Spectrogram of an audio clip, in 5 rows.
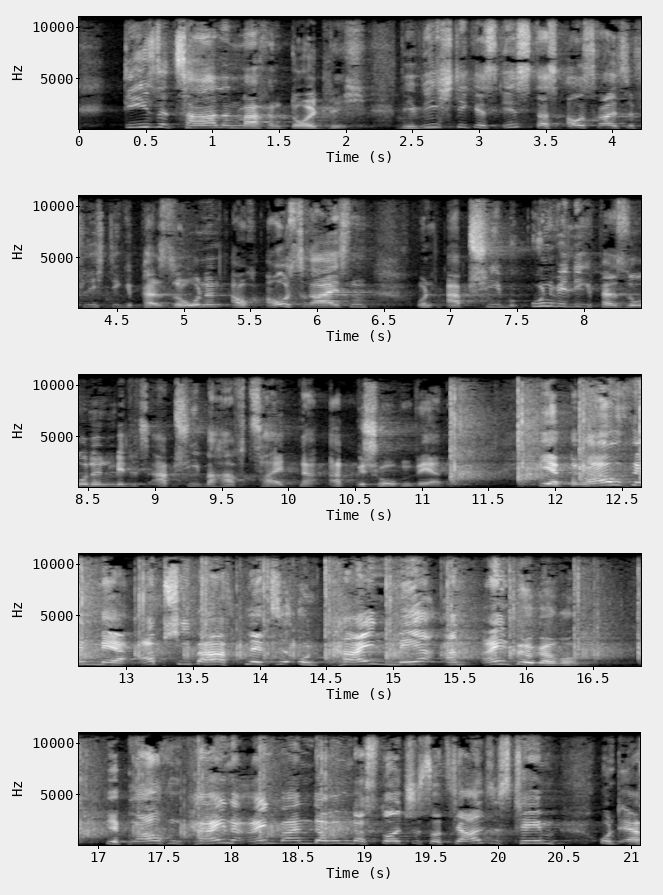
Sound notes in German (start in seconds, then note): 11.5 Beifall AfD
